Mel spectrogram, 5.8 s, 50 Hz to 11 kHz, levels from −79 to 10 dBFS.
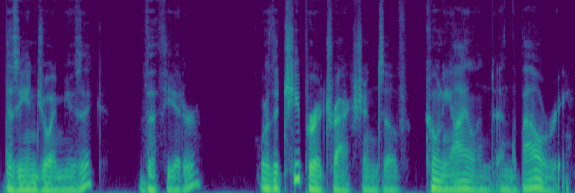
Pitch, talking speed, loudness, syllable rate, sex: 90 Hz, 165 wpm, -20 LUFS, 5.6 syllables/s, male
